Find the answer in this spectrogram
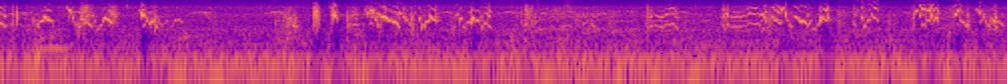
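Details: Chattering pet budgies and lovebirds at home, natural sound without music: bursts of shrill chirps and squawks come in clusters every second or so, with a low background hum.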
